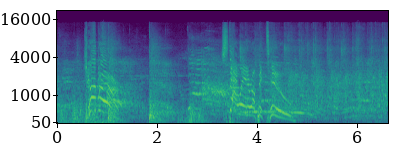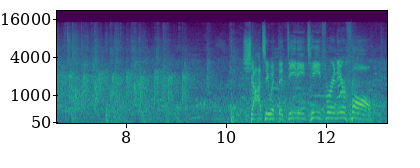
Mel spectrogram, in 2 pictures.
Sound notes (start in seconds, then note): 7.7 applause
